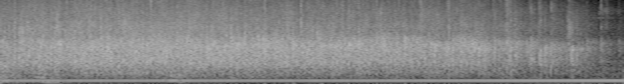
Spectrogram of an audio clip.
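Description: An audience at a public hearing on a city football club applauds in a continuous dense wash of clapping over a steady electrical hum, gradually thinning out toward the end.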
